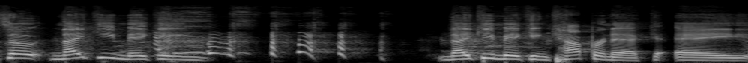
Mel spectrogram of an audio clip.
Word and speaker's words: Kaepernick: Did I say it wrong? And it's funny because I've already had it corrected, and I'm not a sports fan. Kaepernick. Sorry.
